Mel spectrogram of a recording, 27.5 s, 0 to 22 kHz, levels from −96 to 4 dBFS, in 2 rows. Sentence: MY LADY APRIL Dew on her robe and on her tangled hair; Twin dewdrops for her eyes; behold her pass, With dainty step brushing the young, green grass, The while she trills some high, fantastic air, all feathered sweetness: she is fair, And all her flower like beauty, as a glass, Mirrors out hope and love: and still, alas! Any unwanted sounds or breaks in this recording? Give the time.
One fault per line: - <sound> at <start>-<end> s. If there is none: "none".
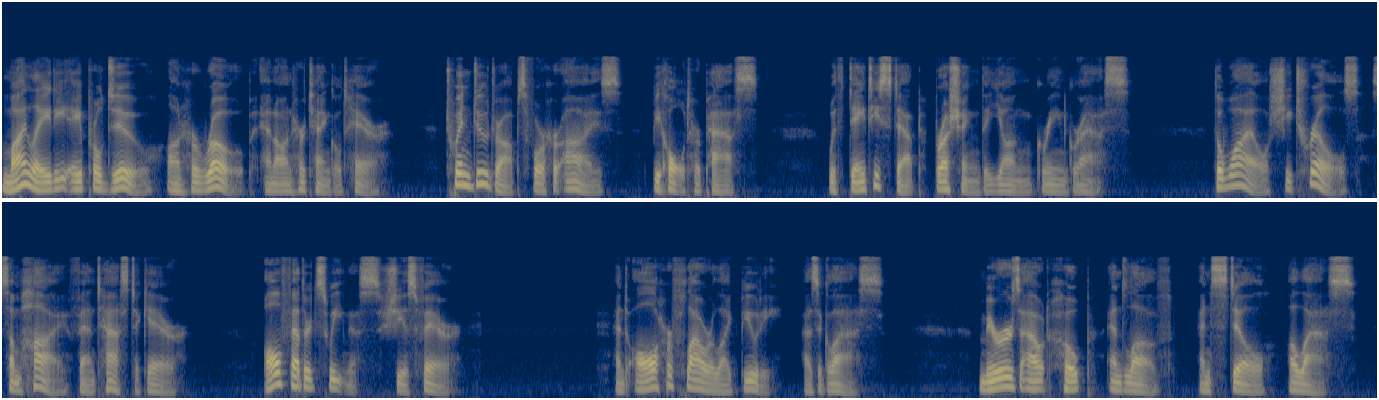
none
